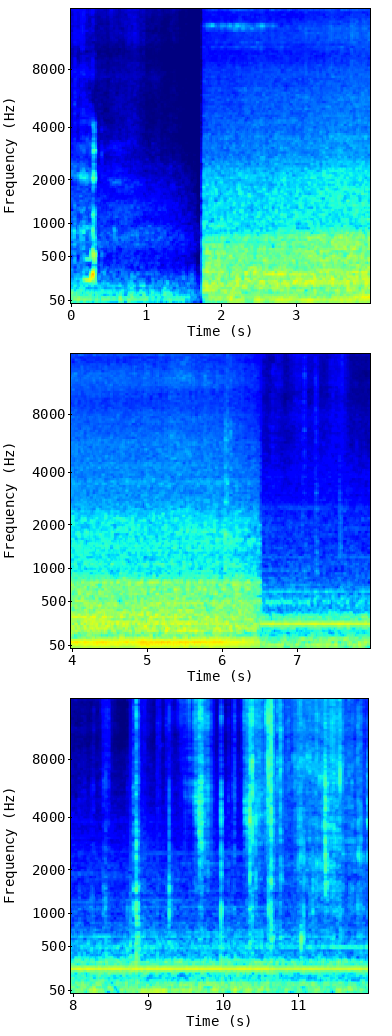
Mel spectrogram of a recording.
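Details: Workshop machinery noise, a loud broadband roar followed by a steady mechanical hum, with no animal sounds.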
